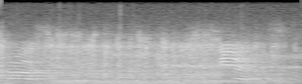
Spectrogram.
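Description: A loud, steady rushing noise that starts suddenly, with a girl's voice reciting over it.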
